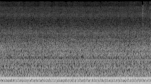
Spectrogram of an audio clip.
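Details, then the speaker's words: Small diesel mower that used to shut off when PTO was engaged, after installing time-delay relay, glow-plug wait done: steady idle with constant low hum and even tone, no knocks or hunting, now keeps running. "gauge blade up that's a good sign it used to die before here we go oh yeah there it is it's working nice nice"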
